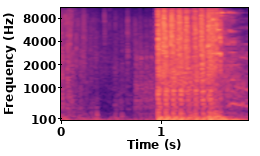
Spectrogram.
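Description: A rifle fires a rapid burst.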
